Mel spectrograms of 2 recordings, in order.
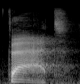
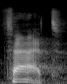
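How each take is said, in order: First: Tongue between teeth to begin "that"; correct TH. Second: "that" with the TH said wrongly, as a French learner might; mispronounced TH. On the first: Teacher showing the correct word, voiced TH. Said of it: "c'est that". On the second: Teacher showing what not to say, faulty TH. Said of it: "c'est pas that". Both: Shown as a demonstration.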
